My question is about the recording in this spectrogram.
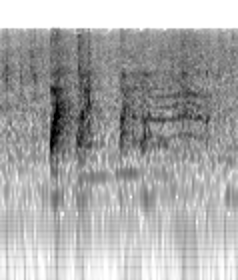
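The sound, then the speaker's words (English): A voice imitates ducks quacking: a few nasal quacks in an uneven run, the first loudest, the rest trailing off softer, clear over a faint background hum. “And Prabhupada's point was, the duck that quacks the loudest gets the bread.”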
